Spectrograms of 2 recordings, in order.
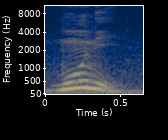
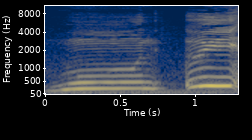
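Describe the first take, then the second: First: The second vowel is a plain 'i'. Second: The second vowel is the full 'ui' glide. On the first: The speaker calls it right. "we link the end sound" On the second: The speaker calls it wrong. "아니고"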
